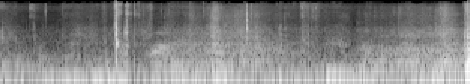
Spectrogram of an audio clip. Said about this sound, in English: Is that a drawer full of zips? Yeah, zippers and envelopes.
